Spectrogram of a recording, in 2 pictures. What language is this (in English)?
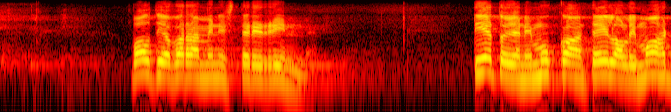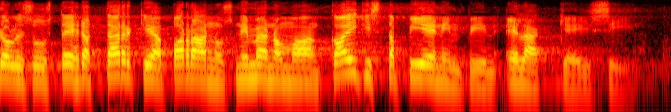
Finnish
